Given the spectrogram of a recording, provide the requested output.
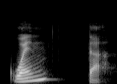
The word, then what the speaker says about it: cuenta: It's two syllables, two times. Cuen-ta.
